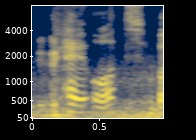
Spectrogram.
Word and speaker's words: peot: Well, they're called peot, but the Jewish pronunciation is payas. – Got it. Peot? – Yeah, okay. So, I don't want to get into this. But the Ashkenazic Jews, the Jews from Eastern Europe, pronounce this one letter, taf, as a tz, as an S. – Okay. – So they say peot is the word, but they say payas.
